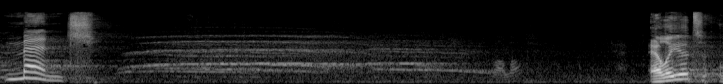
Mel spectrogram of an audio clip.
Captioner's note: cheering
